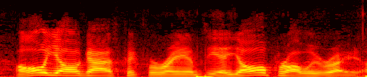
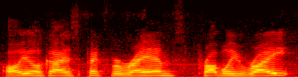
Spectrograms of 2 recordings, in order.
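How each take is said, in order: First: Playful Texan twang; light put-on Texan accent. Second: Said in the usual way. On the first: Shown as a demonstration. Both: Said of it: "I had to do the Texan accent".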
